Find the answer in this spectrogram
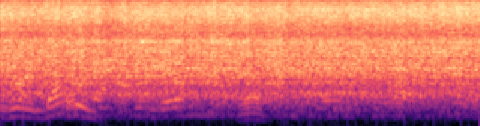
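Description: Steady, loud hiss of steam escaping from a standing steam locomotive, with voices of a platform crowd over it.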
